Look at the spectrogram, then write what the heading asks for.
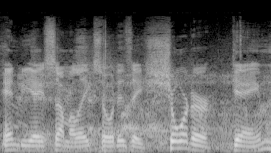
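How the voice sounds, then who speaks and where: Noticeable background noise sits behind the speaker. A man talks at a medium pitch. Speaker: basketball play-by-play announcer. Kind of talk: sports play-by-play broadcast.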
